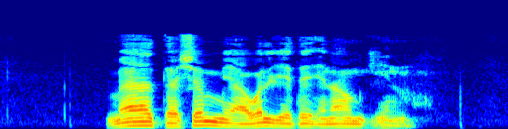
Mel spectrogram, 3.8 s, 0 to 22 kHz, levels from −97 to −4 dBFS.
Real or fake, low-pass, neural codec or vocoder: real; 7.2 kHz; none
